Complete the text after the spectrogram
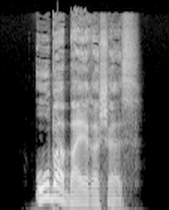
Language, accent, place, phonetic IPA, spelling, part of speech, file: German, Germany, Berlin, [ˈoːbɐˌbaɪ̯ʁɪʃəs], oberbayrisches, adjective, De-oberbayrisches.ogg
- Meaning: strong/mixed nominative/accusative neuter singular of oberbayrisch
